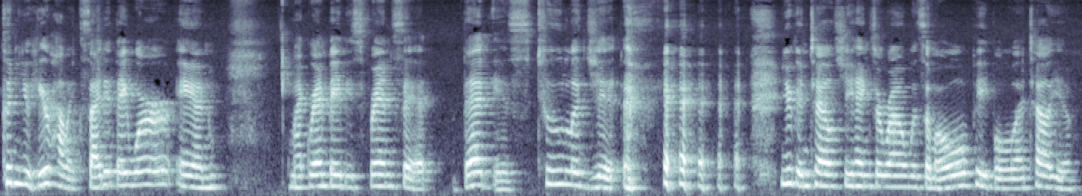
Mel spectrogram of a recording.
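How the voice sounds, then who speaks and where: Slow-talking folksy woman in her sixties. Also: mid-range voice, steady tone, reverberant. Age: 60s. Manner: folksy, motherly, calls viewers babies. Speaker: channel host. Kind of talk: casual chat while eating.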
